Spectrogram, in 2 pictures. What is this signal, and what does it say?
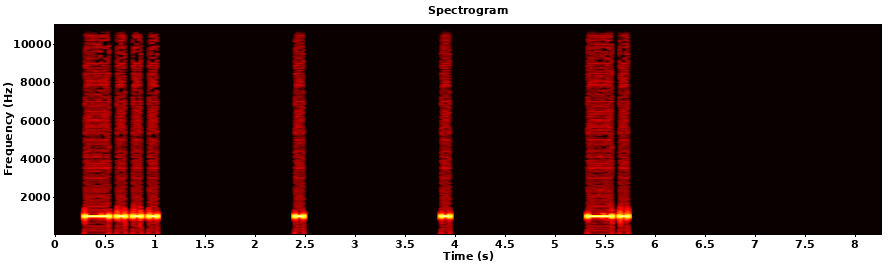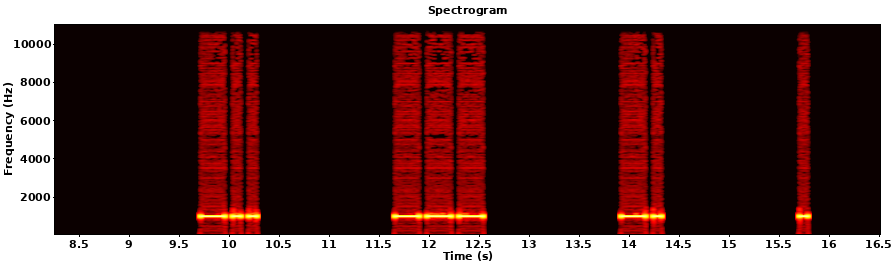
Morse code, heard as a keyed tone, about 15 wpm, spaced as for 5 wpm, 1000 Hz. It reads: BEEN DONE
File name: qotdfiles / 5wpm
